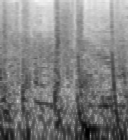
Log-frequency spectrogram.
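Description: Rapid gunfire from Valorant, several sharp close shots cracking in a quick uneven burst over a dense game background.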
